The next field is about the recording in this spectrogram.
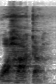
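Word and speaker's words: Oaxaca: in central part of Mexico it's place called Waka which is spelled wakaka o a o a x um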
